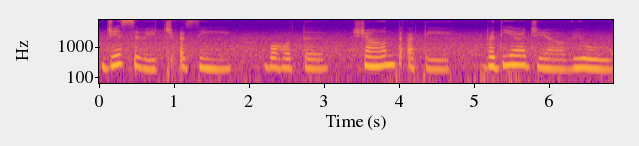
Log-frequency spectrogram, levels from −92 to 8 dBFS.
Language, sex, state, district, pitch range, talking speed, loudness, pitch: Punjabi, female, Punjab, Kapurthala, 200-245 Hz, 85 wpm, -17 LUFS, 215 Hz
